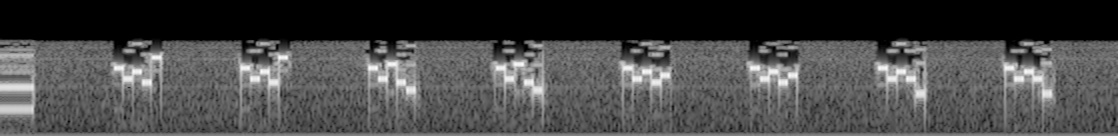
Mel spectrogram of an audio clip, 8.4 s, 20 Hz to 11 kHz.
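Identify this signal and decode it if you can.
Five-tone selective call (ZVEI), heard as quick runs of five tones, tones of about 70 ms. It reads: 85744 85744 85942 85942 85746 85746 85751 85751
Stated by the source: Received on an SDR as ZVEI five-tone call, address 85827.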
